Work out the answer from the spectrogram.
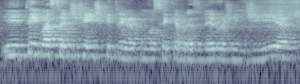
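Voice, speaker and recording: A woman from Brazil interviewing a guest, chatting casually with quick, agreeable replies. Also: mid-range voice, very echoey, distant mic, a little hiss or hum.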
